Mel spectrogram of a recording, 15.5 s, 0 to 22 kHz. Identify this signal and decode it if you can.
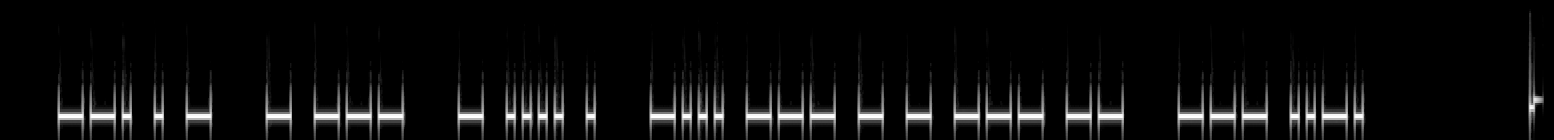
Morse code, heard as a keyed tone, about 15 wpm, 700 Hz. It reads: GET TO THE BOTTOM OF
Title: Sets of 5 Words Encore 15wpm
